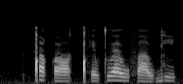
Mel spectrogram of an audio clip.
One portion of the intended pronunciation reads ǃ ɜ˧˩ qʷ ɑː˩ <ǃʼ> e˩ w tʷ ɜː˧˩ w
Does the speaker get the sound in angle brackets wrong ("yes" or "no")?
yes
